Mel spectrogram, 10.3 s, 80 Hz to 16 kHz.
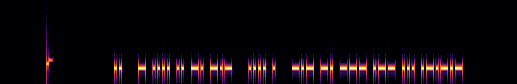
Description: Morse code, heard as a keyed tone, about 25 wpm, 700 Hz. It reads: I THINK HE KNOWS.
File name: practice / 25wpm / Sentences with 3-Word Phrases - 25wpm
